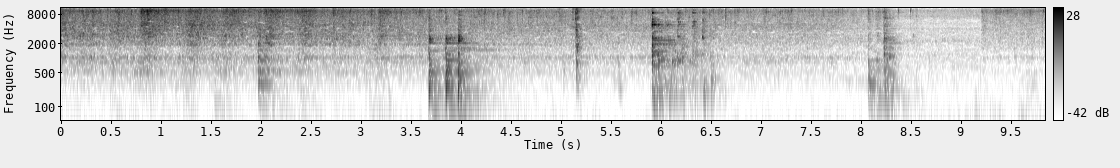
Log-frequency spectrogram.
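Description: Diced chicken breast and potato cubes sizzling in oil in a stainless steel pot. A spoon stirs them, knocking and scraping against the pot several times. The sizzle dies down near the end.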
